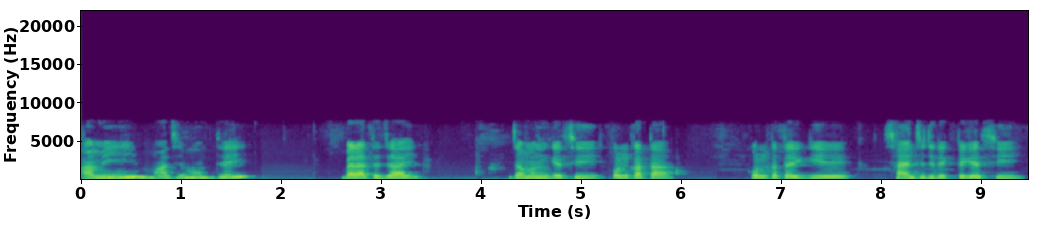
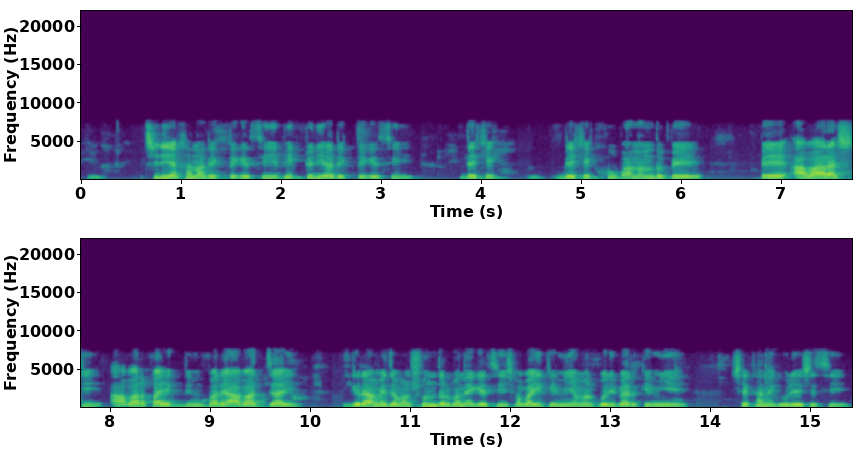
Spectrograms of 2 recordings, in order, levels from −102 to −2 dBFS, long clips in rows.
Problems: none marked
